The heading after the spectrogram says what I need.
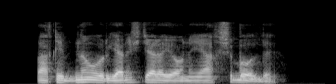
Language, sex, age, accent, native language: Uzbek, male, 18-24, Jizzax, Uzbek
